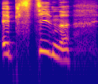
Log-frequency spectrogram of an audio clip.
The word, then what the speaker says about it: Epstein: Vous et moi qui avons toujours prononcé Einstein, Rubinstein, Weinstein avec Ein prononçons naturellement Epstein. Mélenchon aussi, ça nous fera au moins un point commun, mais voilà qu'il s'énerve. Mélon contre ceux qui argant que ça se prononce comme ça en Amérique appelle le 10 maître chanteur Epstine il dit et bien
